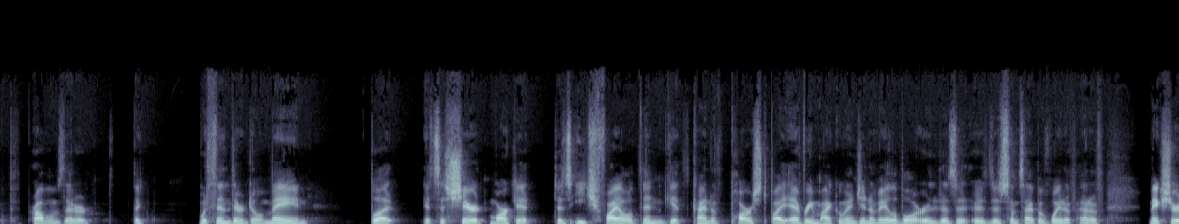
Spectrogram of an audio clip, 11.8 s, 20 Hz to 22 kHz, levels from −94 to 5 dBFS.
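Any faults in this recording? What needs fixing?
Nothing here needs fixing; I couldn't pick out any technical fault anywhere in the recording.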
